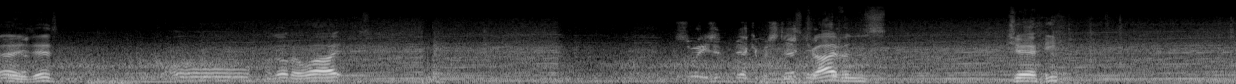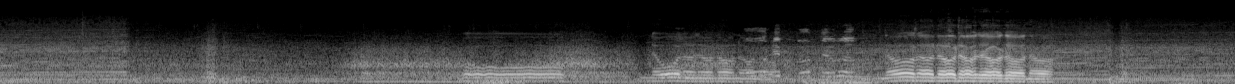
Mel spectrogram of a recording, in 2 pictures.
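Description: A racing car engine drones and changes pitch with the gears.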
